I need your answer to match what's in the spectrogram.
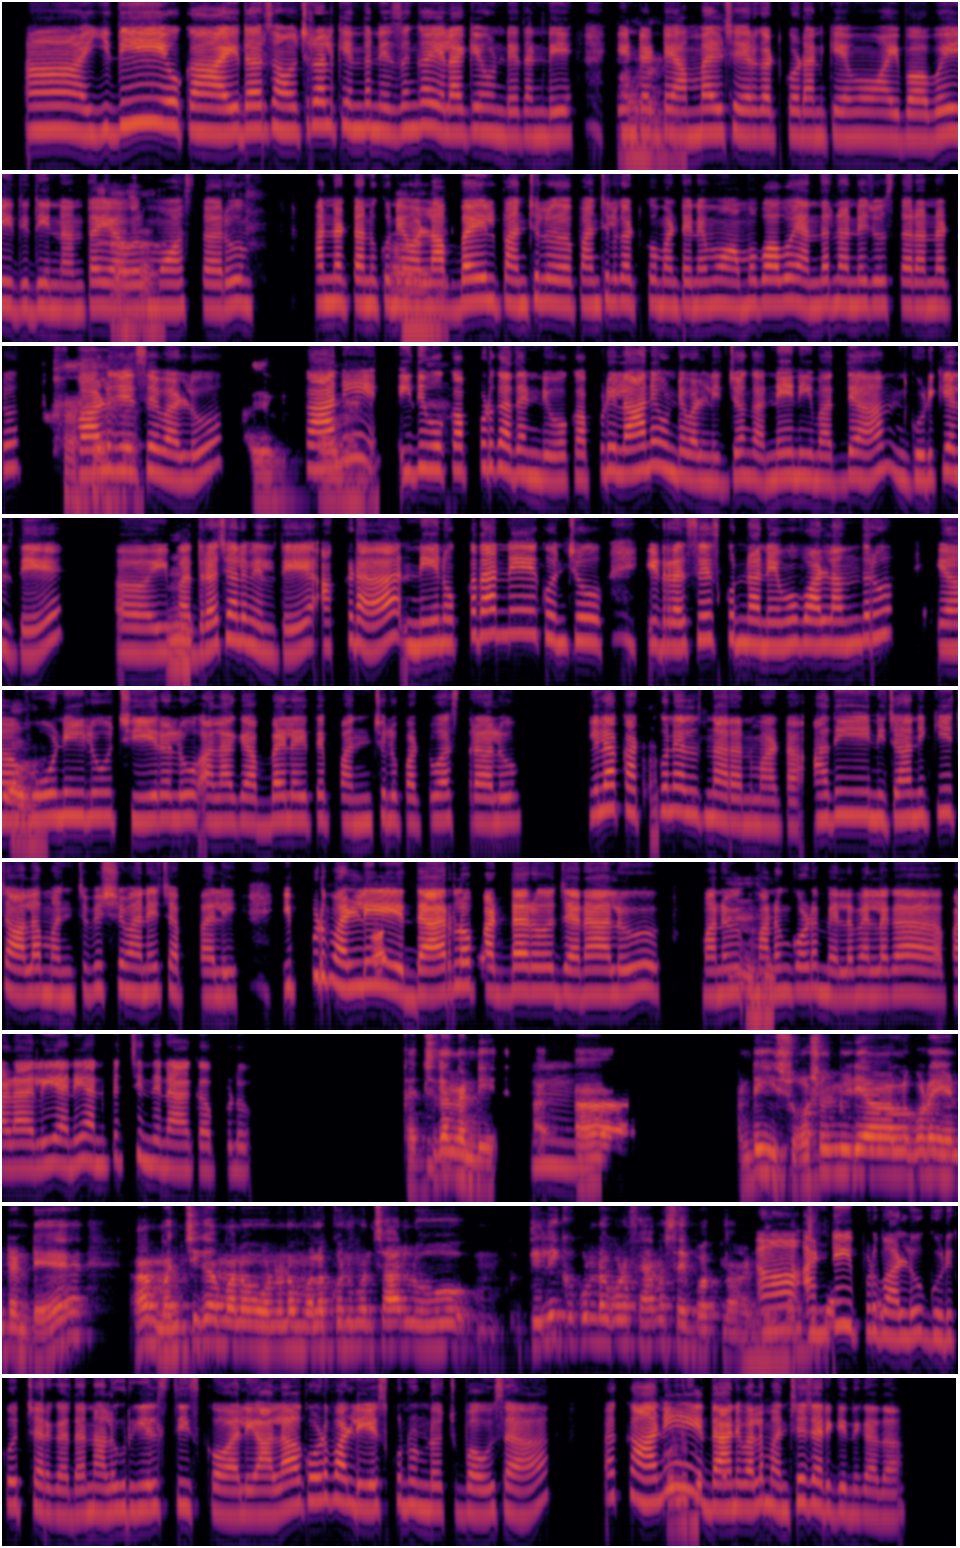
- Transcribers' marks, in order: chuckle; other background noise; chuckle; in English: "డ్రెస్"; other noise; in English: "సోషల్ మీడియా"; in English: "ఫేమస్"; in English: "రీల్స్"
- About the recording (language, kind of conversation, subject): Telugu, podcast, సోషల్ మీడియా సంప్రదాయ దుస్తులపై ఎలా ప్రభావం చూపుతోంది?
